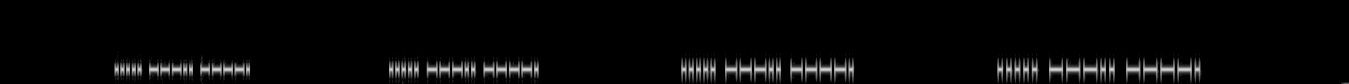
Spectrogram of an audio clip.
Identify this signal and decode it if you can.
Morse code, heard as a keyed tone, about 35 wpm, 700 Hz. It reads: 589 589 589 589
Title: Speed-Racing Top 180 QSO Elements 28wpm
